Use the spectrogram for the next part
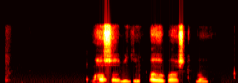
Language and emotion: Russian, neutral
